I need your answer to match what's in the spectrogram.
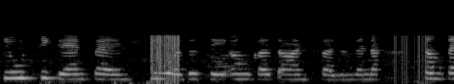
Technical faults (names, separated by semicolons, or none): bit errors on a digital phone line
